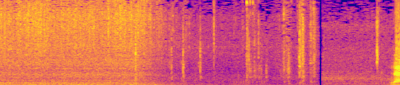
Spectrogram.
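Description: Nissan Maxima's cabin blower fan running on its highest setting, a steady rush of air from the dash vents, which falls away about a second and a half in and is followed by a few light clicks. The fan works only on the top setting, which is typical of a failed blower motor resistor.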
